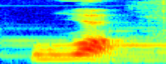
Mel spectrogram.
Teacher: इन ध्वनियों का उच्चारण ऊपर के दांतों और नीचे के होठ की सहायता से किया जाता है। इनका उच्चारण ऊपर के दांत जो है और नीचे के होठ। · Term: दंतोष्ठ ध्वनियाँ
